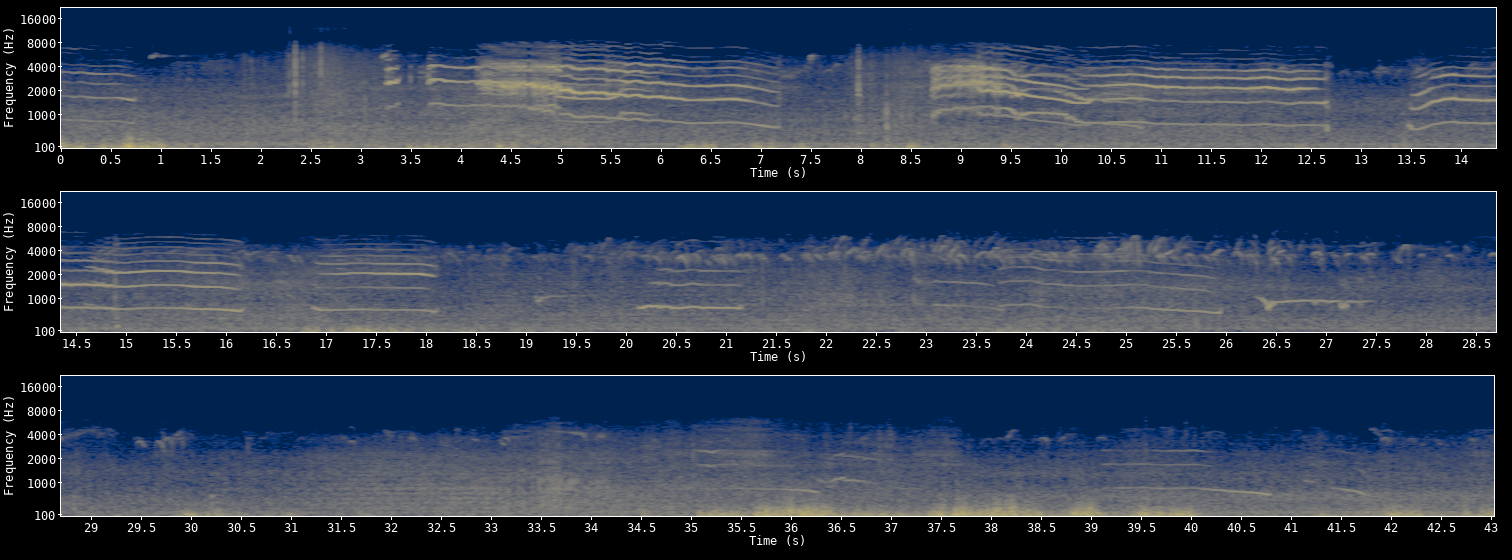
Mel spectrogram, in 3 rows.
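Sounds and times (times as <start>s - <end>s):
cats meowing: 0.0s - 0.8s, 3.2s - 7.2s, 8.7s - 12.8s, 13.4s - 16.2s, 16.8s - 18.2s, 20.1s - 21.4s, 23.0s - 27.5s, 39.0s - 41.8s.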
